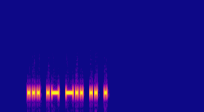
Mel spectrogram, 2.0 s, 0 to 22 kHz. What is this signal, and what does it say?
Morse code, heard as a keyed tone, about 50 wpm, 700 Hz. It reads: SADIE
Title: USA Common Names - 50wpm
